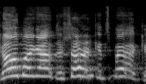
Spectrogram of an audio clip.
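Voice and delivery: high, loud hammed-up alarm; a skipper faking terror for the guests; mock panic. Ride skipper shouting to passengers, hammed-up high alarm. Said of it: "that's when we're like".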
